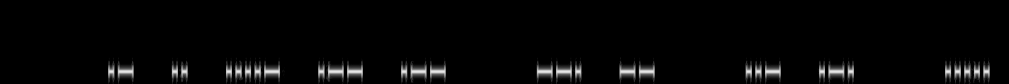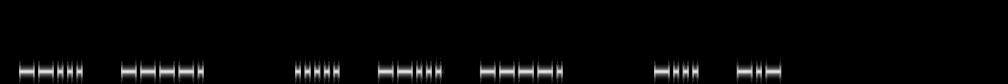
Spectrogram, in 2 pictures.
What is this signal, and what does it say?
Morse code, heard as a keyed tone, about 25 wpm, spaced as for 15 wpm, 600 Hz. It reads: AI4WW GM UR 579 579 BK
